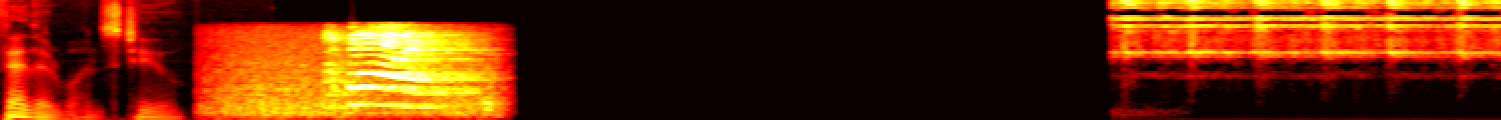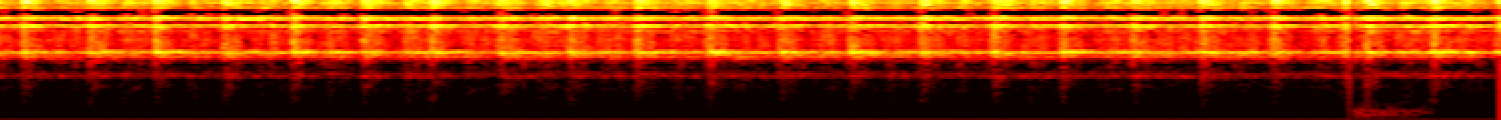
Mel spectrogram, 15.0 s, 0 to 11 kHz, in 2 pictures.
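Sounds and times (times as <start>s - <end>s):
jingle bells shaken: 5.6s - 15.0s.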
